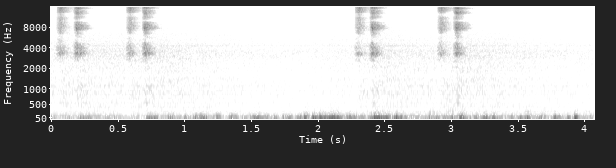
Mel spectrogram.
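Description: Computer mouse button clicking: four pairs of quick, light clicks, two in the first second and two more just past the middle, over a low room rumble.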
